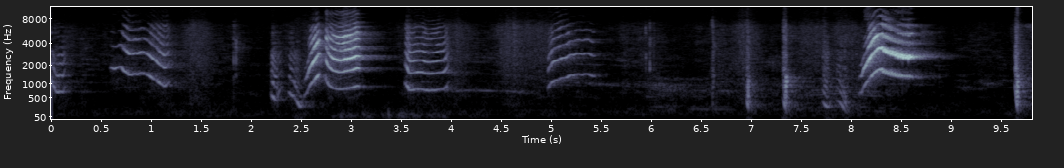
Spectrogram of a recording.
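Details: Pet talking parrot said to say "mummy": a run of clear, ringing calls with many overtones, some falling and some rising then falling, separated by short pauses and a few sharp clicks.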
